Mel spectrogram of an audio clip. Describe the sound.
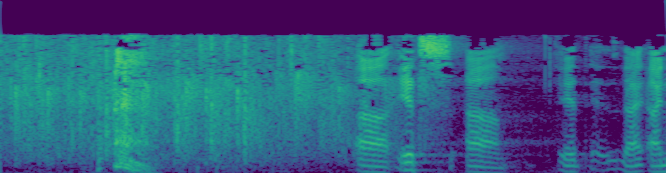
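A burst of audience applause for a woman who runs the online Sunday school, steady and moderately loud, fills the first few seconds, then fades as a man begins speaking.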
